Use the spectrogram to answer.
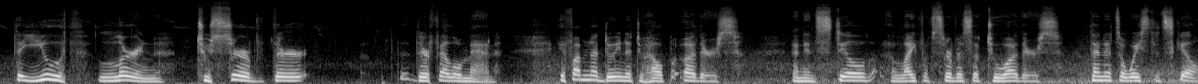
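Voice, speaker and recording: Speaking very slowly with long, frequent pauses, a man uses a high, dark, mellow voice with ordinary pitch variation. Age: 60s. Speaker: retired educator, award honoree. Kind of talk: personal testimony and acceptance speech. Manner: halting, unscripted.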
